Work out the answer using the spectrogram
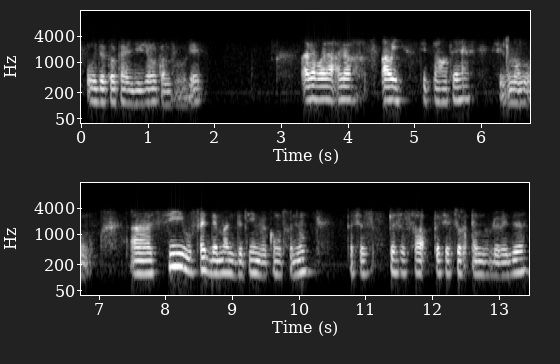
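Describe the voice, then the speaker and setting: A young man from Belgium with a Belgian French accent, giving a rambling, hesitant tour in a casual vlog, full of fillers. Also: mid-range voice. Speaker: vlogger. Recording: tinny lo-fi phone-like audio with hiss.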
